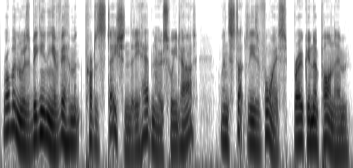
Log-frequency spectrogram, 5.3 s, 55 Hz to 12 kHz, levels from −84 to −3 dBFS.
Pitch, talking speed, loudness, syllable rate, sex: 125 Hz, 205 wpm, -17 LUFS, 6.6 syllables/s, male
